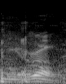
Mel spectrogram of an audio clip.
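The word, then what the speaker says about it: Miró: Accent on the O, so it's Miro.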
